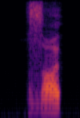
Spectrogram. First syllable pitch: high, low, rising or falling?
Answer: rising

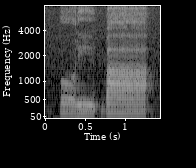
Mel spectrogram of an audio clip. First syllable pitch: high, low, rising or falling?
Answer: falling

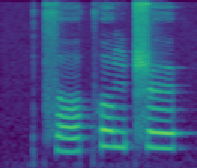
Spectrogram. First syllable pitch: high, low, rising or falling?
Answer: rising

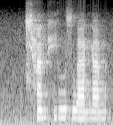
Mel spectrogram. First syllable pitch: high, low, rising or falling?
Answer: high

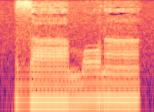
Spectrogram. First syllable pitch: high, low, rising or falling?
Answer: low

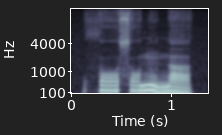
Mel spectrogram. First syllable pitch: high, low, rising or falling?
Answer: high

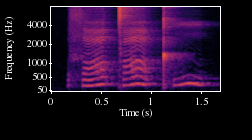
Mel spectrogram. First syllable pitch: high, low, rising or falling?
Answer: rising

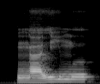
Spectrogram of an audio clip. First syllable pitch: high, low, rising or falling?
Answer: low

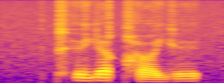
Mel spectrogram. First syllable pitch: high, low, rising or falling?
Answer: high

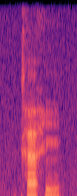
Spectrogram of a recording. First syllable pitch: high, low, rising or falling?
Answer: high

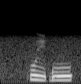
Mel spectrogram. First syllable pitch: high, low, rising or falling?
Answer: falling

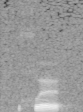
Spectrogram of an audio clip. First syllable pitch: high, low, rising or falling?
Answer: falling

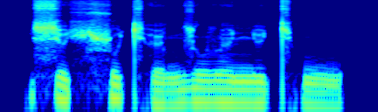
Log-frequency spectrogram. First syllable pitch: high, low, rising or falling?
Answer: falling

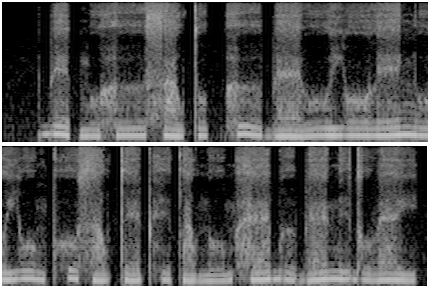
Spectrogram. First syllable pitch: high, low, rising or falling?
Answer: falling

